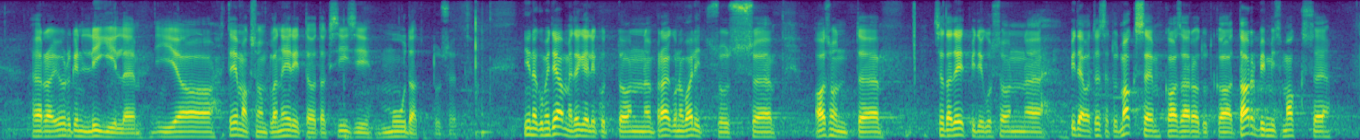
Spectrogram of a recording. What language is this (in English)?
Estonian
